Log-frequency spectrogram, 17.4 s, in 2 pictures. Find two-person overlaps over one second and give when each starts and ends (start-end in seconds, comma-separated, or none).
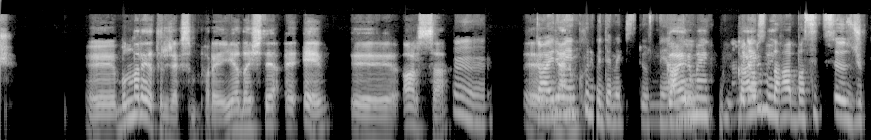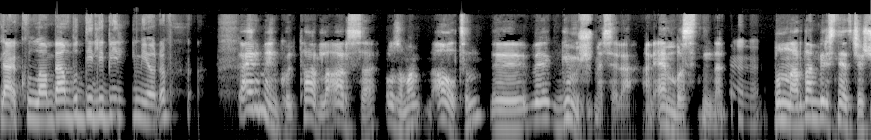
6.5-7.8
